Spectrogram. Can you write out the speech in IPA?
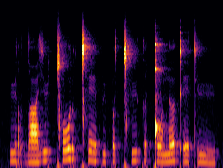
y r dˤ e z y ǀʰ o r ǀʰ e p y p ə ǀʰ y k ə ǃ o n ə kʼ e tʼ y

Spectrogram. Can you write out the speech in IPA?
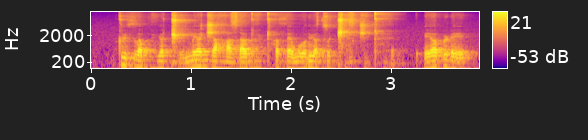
ʈ y θ l ɐ bʱ y ɐ̯ ɡ͡ǁ ʏ m e ɐ̯ d͡ʒ a ɦ a z ɾ a ɖʱ ə ʈʰ ɐ θ ɛ w ʊ ɾ y ɐ̯ t͡s ʊ ǁ ɛ̤ z t͡ʃ ɛ̤ ʈʰ ɛ̤ | ʔ e ɐ̯ ɓ ʏ ɽ e

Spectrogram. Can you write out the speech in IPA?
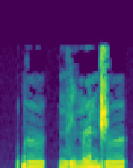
ɓ ɯ | n z i m ɘ n d͡ʒ ɯ

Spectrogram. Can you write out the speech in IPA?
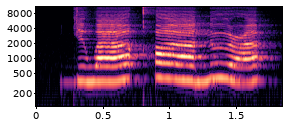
ɟ e w aː qʰ aː n ɵː ʕ a

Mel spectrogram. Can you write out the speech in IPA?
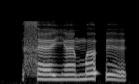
s ɛ j ɛ̃ m ə ʔ ɪ

